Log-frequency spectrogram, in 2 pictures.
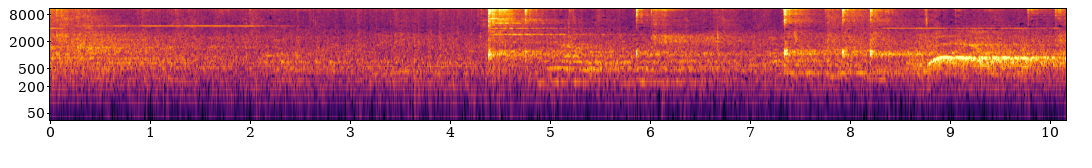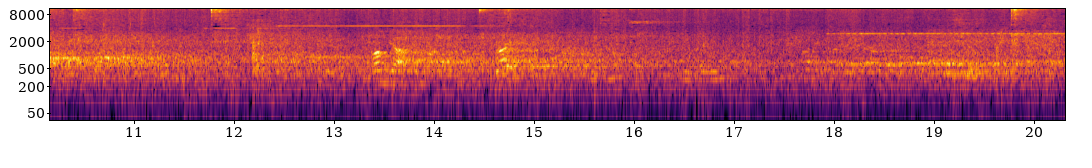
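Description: Voices murmur and echo through a large hall.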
